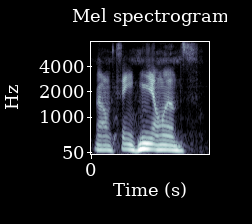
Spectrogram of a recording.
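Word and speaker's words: Mount St. Helens: sued for the crew go for experiment at Mount St haland yes Mount St hens that's how it's pronounced uh never words for doctors to avoid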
